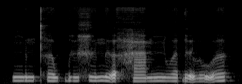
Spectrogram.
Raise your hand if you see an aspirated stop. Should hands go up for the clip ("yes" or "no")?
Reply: yes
